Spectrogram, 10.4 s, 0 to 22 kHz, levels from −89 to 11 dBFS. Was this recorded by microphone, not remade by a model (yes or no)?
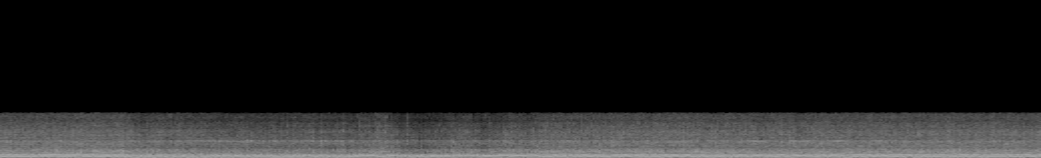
yes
